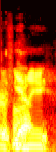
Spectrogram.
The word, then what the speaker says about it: Sirianni: I can't pronounce it. – Yeah, Sirianni.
